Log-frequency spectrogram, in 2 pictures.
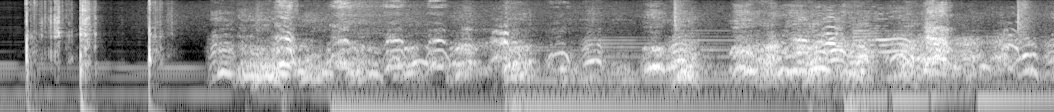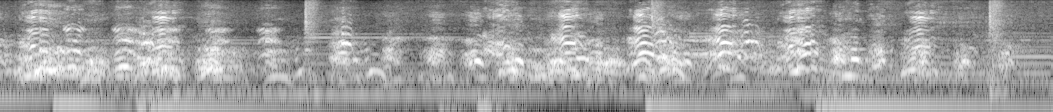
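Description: Two dogs play-fighting, making rapid high-pitched yips and whines that start about a second in and thin out near the end, over background music with a steady bass line and beat.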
